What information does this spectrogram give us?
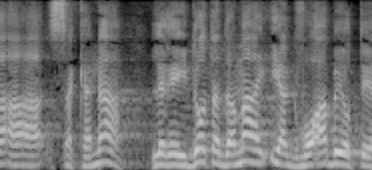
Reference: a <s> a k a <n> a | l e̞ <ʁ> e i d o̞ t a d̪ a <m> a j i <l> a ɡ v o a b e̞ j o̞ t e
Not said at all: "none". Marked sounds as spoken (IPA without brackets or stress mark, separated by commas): s, n, ʁ, m, none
